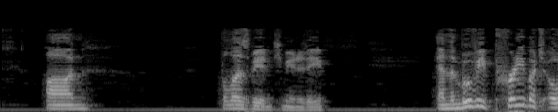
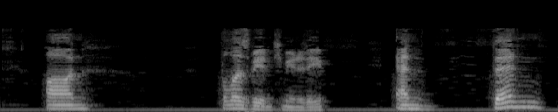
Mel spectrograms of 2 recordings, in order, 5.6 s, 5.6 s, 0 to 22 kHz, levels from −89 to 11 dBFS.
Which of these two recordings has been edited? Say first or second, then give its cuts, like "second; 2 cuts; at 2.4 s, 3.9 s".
second; 1 cut; at 3.8 s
